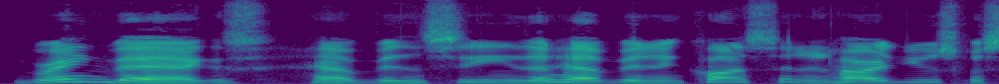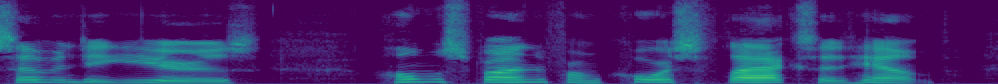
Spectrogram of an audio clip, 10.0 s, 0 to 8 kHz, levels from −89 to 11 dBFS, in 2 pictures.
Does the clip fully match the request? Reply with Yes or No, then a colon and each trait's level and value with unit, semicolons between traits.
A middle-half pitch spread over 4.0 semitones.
No: average, 3.5 semitones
